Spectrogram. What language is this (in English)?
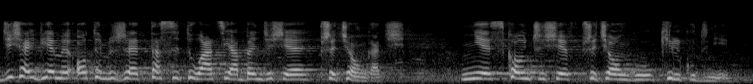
Polish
